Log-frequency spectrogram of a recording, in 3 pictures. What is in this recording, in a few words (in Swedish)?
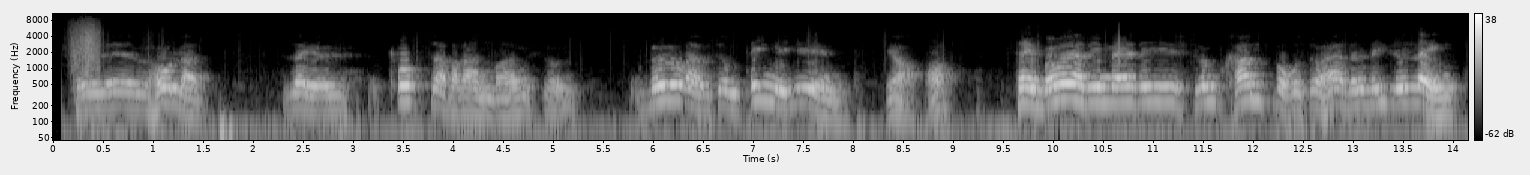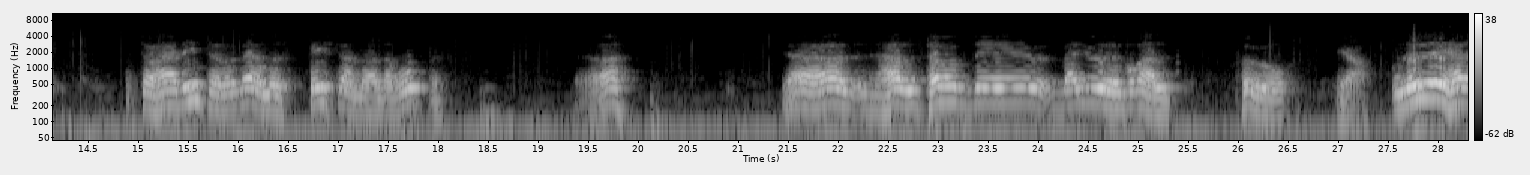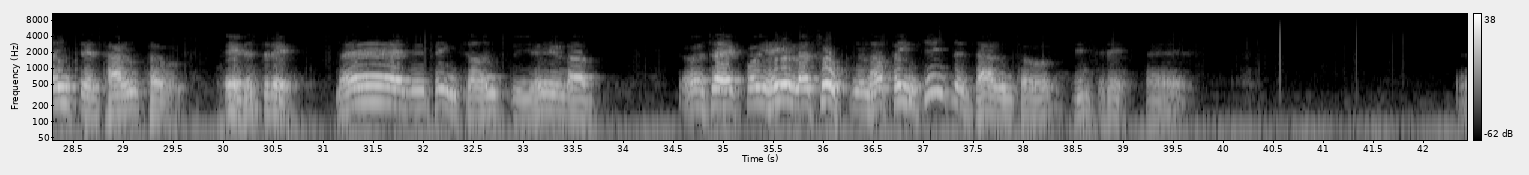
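Gråmanstorp Skåne, dialekter svenska sagor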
